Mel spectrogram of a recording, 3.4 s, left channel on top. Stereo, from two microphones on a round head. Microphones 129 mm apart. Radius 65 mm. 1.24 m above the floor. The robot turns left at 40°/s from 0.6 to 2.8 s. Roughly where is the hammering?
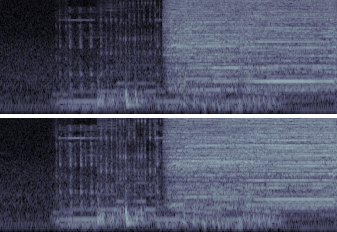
Ahead left.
